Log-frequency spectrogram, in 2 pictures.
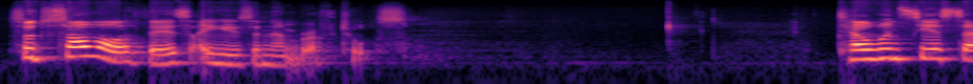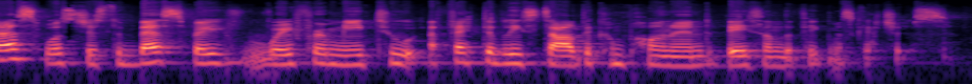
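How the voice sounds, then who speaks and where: A Norwegian woman speaking English presents at a conference as a front-end developer and educator, explaining technical material in a brisk, informal, upbeat style. Her pitch is average for a woman.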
